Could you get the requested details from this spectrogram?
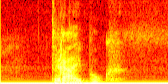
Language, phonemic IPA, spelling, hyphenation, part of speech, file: Dutch, /ˈdraːi̯.buk/, draaiboek, draai‧boek, noun, Nl-draaiboek.ogg
- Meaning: script, scenario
